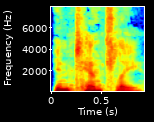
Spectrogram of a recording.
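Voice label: "intently", British English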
